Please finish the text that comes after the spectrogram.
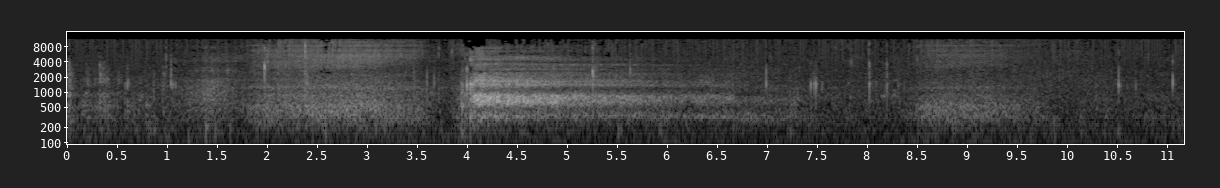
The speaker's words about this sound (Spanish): Y vais a respirar tres veces profundamente, inhalando por la nariz y exhalando por la boca.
